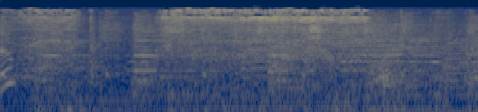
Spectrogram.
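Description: Aerosol can of cooking-oil spray hissing in one burst of about a second, starting about a second in.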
